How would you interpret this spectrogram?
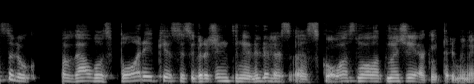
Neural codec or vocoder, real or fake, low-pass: codec, 44.1 kHz, 2.6 kbps, DAC; fake; 7.2 kHz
